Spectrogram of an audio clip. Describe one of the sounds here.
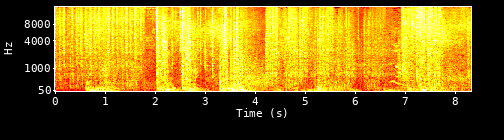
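Guns fire in rapid bursts with loud booming blasts.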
